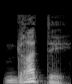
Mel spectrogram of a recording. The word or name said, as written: gratter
